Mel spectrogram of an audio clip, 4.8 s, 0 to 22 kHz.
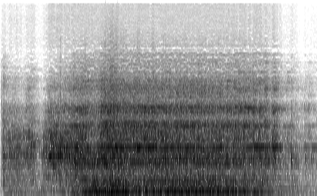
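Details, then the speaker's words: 1966 Ford Fairlane GTA first start after work: engine cranks and catches with a tinny metallic scraping under the idle, starter tight against the flywheel; suspected flywheel hitting the bell housing. "Not as noisy, but it's still there. Almost sounds like the flywheel's hitting the case."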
